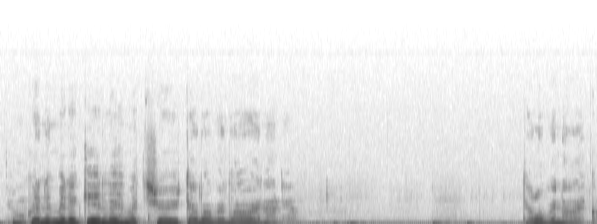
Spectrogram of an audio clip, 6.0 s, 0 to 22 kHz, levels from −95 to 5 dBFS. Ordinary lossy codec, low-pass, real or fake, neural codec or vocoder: none; 19.8 kHz; real; none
